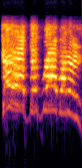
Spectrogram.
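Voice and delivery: play-acted loud hollering yell. Retelling chasing chickens off the property: imitating own yell. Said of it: "I'm yelling".

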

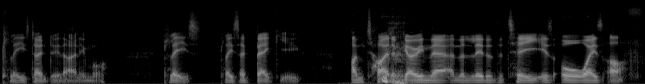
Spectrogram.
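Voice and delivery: put-on calm, stern, firm tone. Speaker quoting wife's request about tidying up, mock calm but stern. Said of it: "very calmly but very sternly say".

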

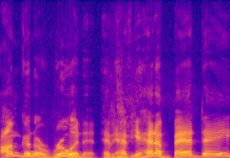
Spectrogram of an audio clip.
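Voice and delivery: overly chipper, high, loud, bubbly gushing.

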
